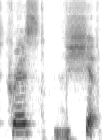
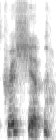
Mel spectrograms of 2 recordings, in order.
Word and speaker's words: Chris Ship: Don't ever pronounce it with that T. It's Chris Ship.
